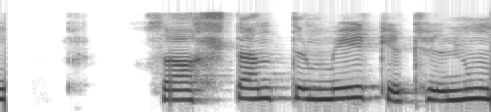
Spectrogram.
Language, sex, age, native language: Icelandic, male, 7, Icelandic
